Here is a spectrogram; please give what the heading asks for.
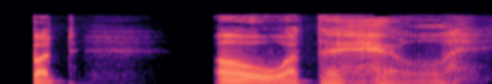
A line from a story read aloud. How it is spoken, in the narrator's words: he grunted, like Carl Paschal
